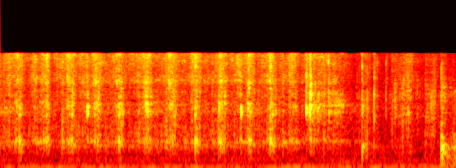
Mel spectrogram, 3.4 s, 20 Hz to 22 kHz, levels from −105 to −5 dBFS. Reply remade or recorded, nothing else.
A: recorded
